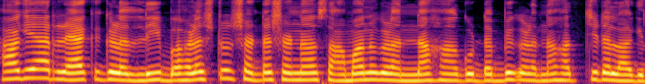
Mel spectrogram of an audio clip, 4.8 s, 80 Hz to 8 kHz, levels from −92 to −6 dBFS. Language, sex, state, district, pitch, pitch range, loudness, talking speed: Kannada, female, Karnataka, Bidar, 235 Hz, 220-250 Hz, -15 LUFS, 135 wpm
